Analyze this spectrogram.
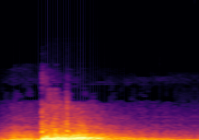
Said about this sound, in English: We are keeping an open mind as to what caused the explosion. But given how it has happened, and out of caution, counter-terrorism police are leading the investigation, supported by Merseyside police. This is what happened in Liverpool.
